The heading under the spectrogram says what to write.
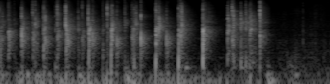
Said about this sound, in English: Let's get a round of applause for fast food. How about that? Fast food.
